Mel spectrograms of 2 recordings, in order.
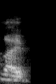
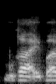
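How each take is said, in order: First: गायब ending on a closed b; two-syllable गायब, stopped on the final consonant; preferred form गायब. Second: गायबा with a long final aa; गायबा ending on -ba, as some say it; variant form गायबा. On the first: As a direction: say गायब with no vowel after the b. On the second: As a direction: say गायबा, adding an open vowel at the end. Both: Shown as a demonstration. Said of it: "लेकिन आप गायब बोलें".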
